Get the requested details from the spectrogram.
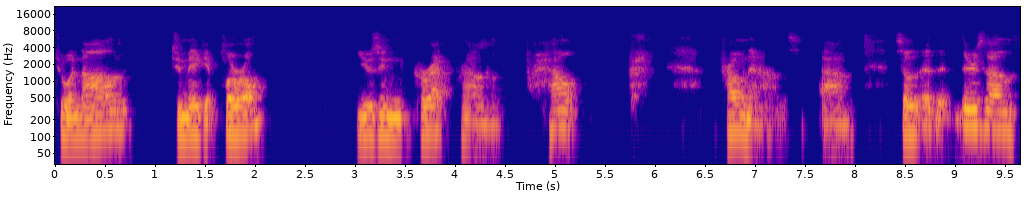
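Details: Male stroke survivor more than 13 years post-stroke with Broca's expressive, non-fluent aphasia, involving word-finding difficulty, trouble with function words and word substitutions, speaking English; expressive (Broca's) aphasia.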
